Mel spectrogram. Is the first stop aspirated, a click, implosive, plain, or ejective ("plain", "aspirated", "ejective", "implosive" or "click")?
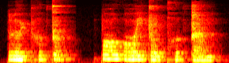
aspirated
